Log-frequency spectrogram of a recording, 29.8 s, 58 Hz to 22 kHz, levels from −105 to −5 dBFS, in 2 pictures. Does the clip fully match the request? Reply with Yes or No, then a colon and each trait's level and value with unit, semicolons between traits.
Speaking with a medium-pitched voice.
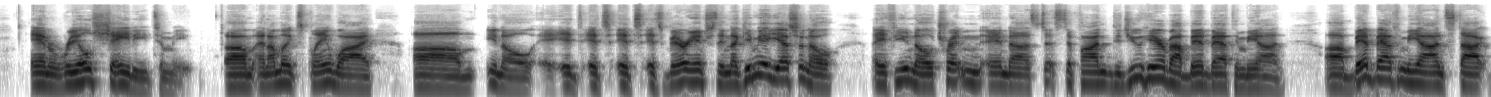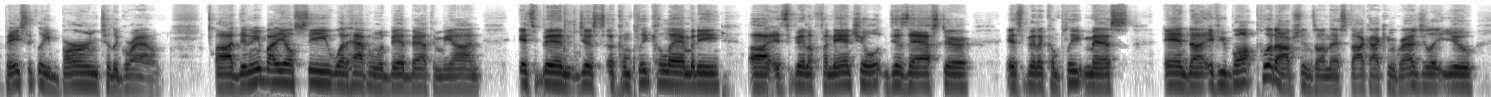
No: low, 125 Hz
